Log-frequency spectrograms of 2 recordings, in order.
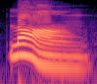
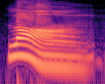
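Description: The two takes are said the same way.

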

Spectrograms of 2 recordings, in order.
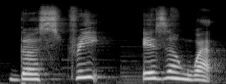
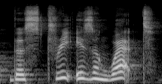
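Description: First: The final t sounds are dropped and unreleased. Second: The final t sounds are clearly released. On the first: "所以几个t 结尾的音呢都没有出来" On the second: "这样也是可以的，只不过它会让句子稍微的可能长一些"

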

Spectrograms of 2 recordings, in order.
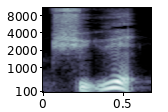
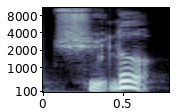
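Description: First: The second syllable is pronounced yue. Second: The second syllable is pronounced le. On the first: "又叫曲月" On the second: "书里有个角色叫曲乐"

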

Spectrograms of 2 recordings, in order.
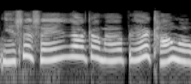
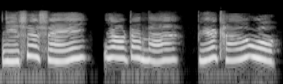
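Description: First: It is said fast. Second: It is said slowly.

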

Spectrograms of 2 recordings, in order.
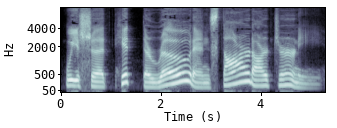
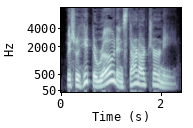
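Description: First: The sentence is spoken at a slow pace. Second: The sentence is spoken at a fast pace. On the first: "再来一遍慢速啊" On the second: "快点试试看"

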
